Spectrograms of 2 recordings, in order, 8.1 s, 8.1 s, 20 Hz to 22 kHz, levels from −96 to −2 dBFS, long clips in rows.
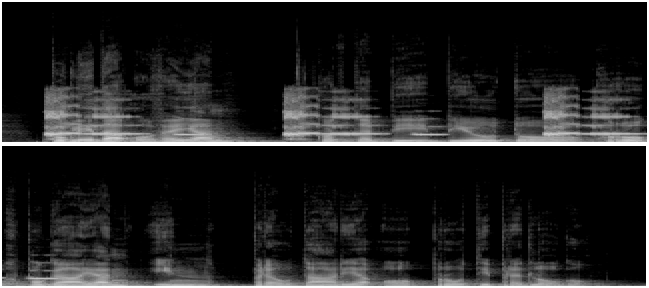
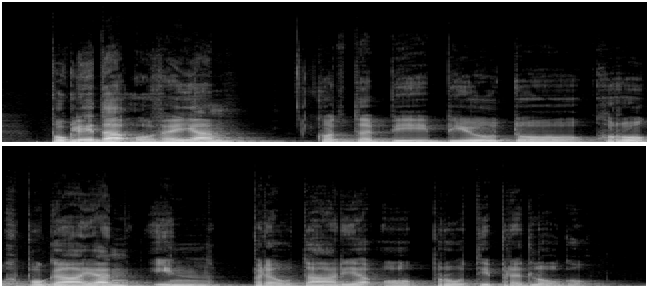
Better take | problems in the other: second | background sound (Screech); 1 dB above the speech

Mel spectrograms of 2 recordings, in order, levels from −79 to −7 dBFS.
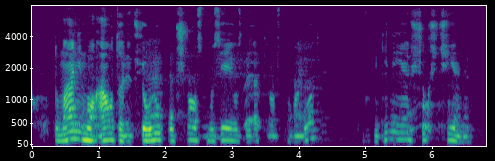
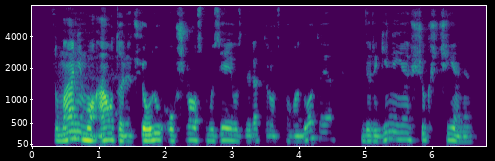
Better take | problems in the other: second | noise reduction (neural mask model RNNoise)

